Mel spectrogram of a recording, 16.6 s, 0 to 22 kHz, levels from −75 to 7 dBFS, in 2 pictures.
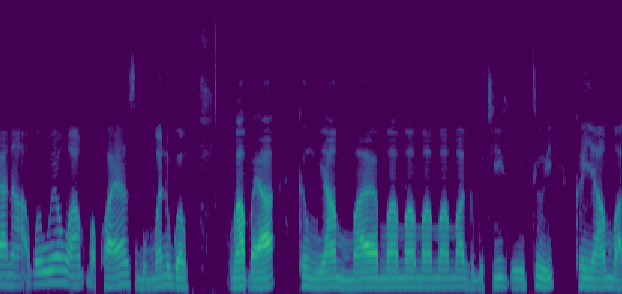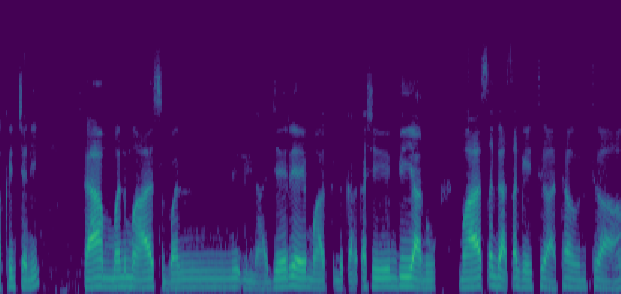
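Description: Overdone noise removal runs through the whole of this speech recording. A noise reduction stage set far too aggressively is cutting individual frequency bands down or out whenever they sit close to its noise estimate, and it takes the quieter parts of the voice along with the noise. The gaps between phrases fall to near silence flecked with twinkling specks.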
